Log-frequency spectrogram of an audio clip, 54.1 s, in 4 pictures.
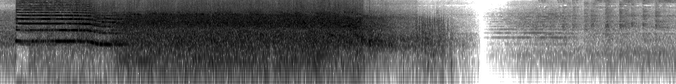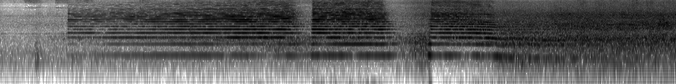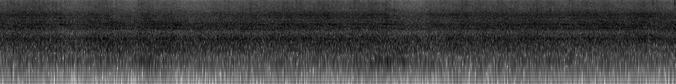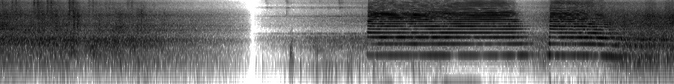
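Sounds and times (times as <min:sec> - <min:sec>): train coaches clickety-clack: 0:00.0 - 0:09.2, 0:11.2 - 0:14.8, 0:21.6 - 0:44.0, 0:51.3 - 0:54.0
locomotive horn: 0:00.3 - 0:02.6, 0:09.7 - 0:11.4, 0:14.9 - 0:25.4, 0:47.9 - 0:54.0.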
